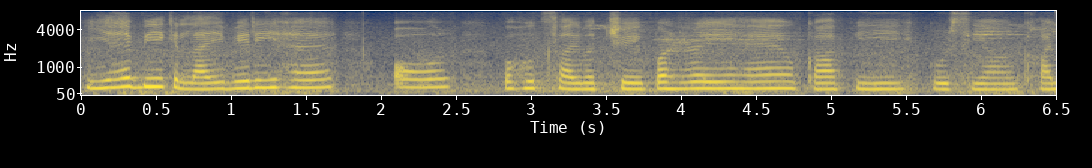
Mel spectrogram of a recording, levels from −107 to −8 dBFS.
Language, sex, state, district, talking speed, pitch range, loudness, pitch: Hindi, female, Haryana, Rohtak, 145 wpm, 220-270 Hz, -16 LUFS, 240 Hz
